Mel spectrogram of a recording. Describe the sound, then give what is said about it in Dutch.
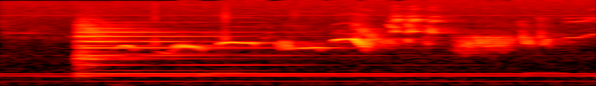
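A church bell strikes once with a loud clang, its steady metallic hum lingering afterward while birds chirp and tweet over the fading ring. “Die slaat de klok, hè?”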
